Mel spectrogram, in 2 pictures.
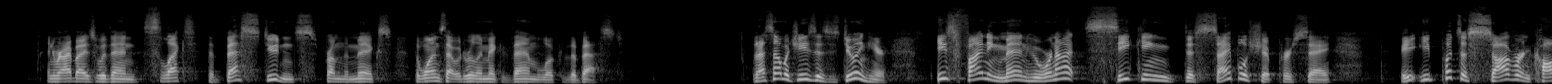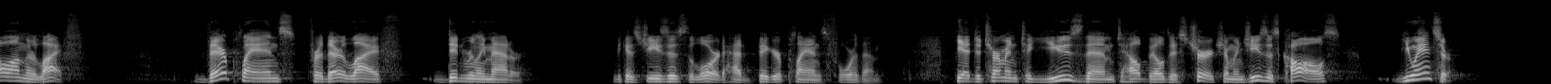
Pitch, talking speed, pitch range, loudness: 140 Hz, 155 wpm, 125-175 Hz, -25 LUFS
